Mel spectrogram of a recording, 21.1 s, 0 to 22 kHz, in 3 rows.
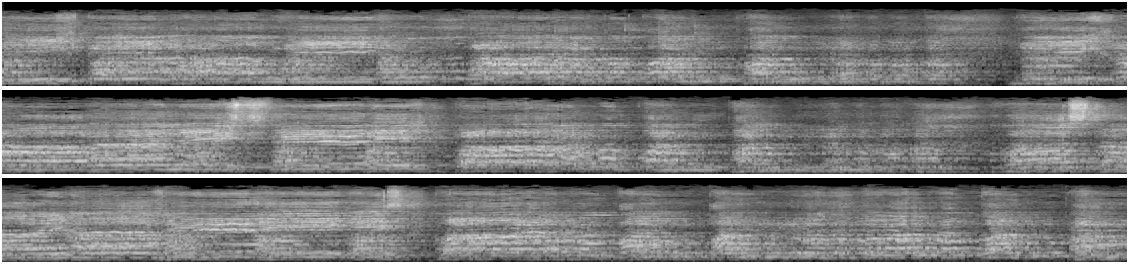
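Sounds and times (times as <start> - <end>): choir singing a cappella: 0.0 - 21.0
male and female soloists singing: 0.0 - 21.0.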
